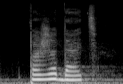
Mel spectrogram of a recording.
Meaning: to want
- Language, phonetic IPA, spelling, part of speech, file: Belarusian, [paʐaˈdat͡sʲ], пажадаць, verb, Be-пажадаць.ogg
